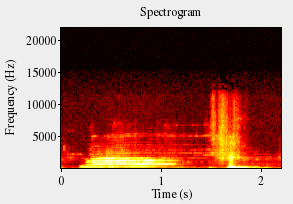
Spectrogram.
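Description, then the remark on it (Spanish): A cat gives a drawn-out, tonal meow lasting about a second, followed by a short noisy burst and a brief low vocal sound. It is clear, with no talking. “Sí, justo se metió el gato que...”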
